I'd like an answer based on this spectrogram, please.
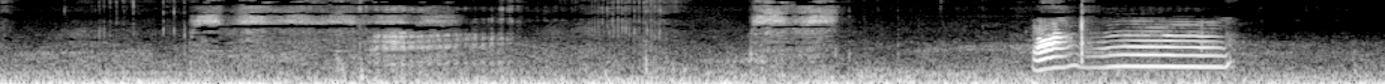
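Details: Stray cat in an Istanbul park among other strays gathered round a volunteer petting a tuxedo cat; one loud abrupt meow with a sharp onset, then a held tone, preceded by rustling and quiet outdoor noise.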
